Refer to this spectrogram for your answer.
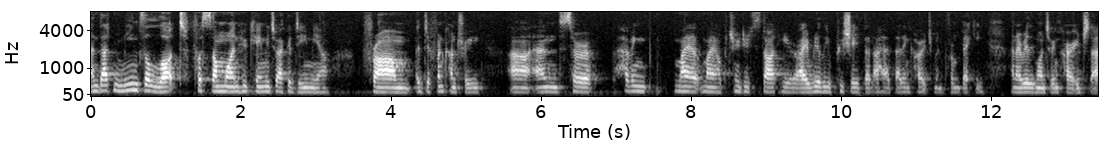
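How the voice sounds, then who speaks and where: A woman's very deep, low voice with an American accent, monotone and flat, at a fairly quick pace. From Australia. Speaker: law professor. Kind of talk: lecture.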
